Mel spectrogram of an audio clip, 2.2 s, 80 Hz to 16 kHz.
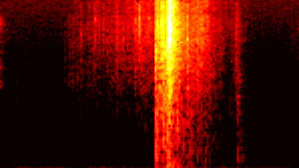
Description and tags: Sticks Thrown To Floor v3
Sticks thrown roughly onto floor. Recorded indoors on an AudioTechnica condenser microphone.
indoors, wooden, wood, sticks, impact, bundle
